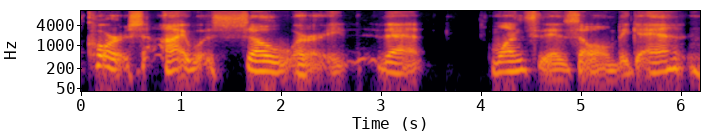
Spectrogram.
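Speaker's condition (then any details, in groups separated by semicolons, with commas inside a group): Spasmodic dysphonia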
